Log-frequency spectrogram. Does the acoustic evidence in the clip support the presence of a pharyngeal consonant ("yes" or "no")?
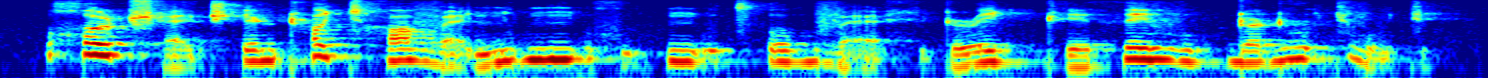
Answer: no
